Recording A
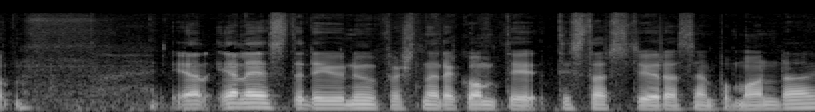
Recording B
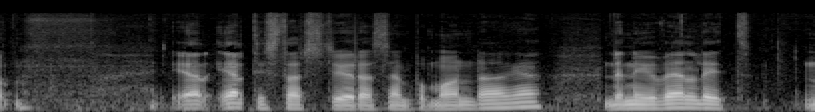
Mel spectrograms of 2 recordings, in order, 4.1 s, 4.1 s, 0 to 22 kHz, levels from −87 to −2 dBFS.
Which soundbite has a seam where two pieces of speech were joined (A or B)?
B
